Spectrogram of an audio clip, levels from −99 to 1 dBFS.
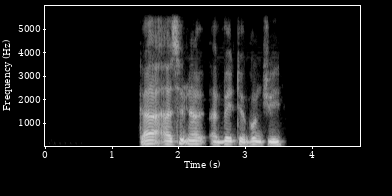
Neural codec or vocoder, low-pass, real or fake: codec, 16 kHz, 2 kbps, FunCodec, trained on LibriTTS, 25 frames a second; 5.4 kHz; fake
